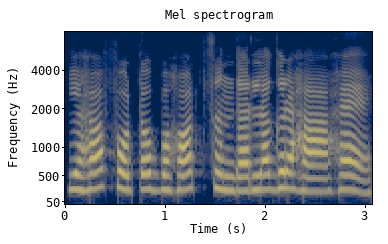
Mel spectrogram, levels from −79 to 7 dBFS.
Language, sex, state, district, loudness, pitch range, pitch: Hindi, female, Madhya Pradesh, Dhar, -13 LUFS, 250-270 Hz, 255 Hz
